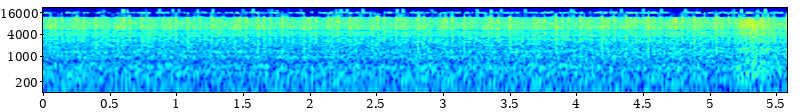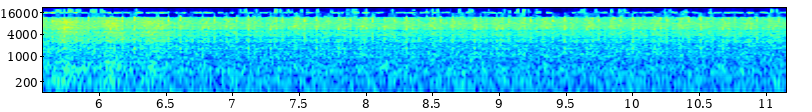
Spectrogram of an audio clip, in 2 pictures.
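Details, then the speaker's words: 2015 Kia Cerato at idle with scope on the injector signal: uneven stumbling beat roughly three a second under a hissy background; injector opens but doesn't close, its needle not seating, causing a misfire; injector to be replaced. "شباب هاي الاشاره تبع البخاخ وقفت عن الاشاره شوفوا هنا ما هذا البخاخ بيفتح ما بيسكر"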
